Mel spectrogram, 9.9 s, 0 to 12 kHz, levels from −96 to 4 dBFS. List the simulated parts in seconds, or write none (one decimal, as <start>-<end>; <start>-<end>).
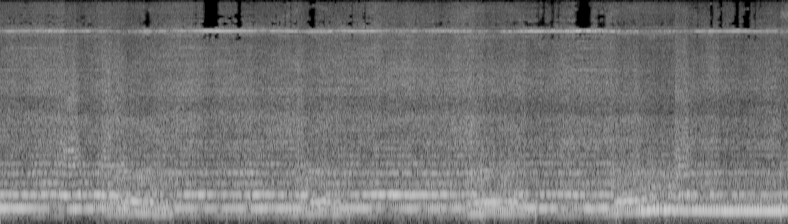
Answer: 0.5-2.2; 4.9-8.6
